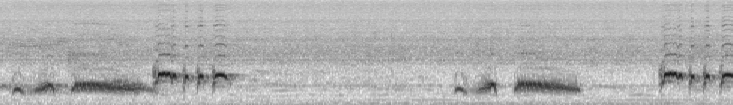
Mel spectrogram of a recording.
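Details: Local zebra dove in slow-voiced song: rapid clipped, stuttering high coos in two bursts, each close to lower, drawn-out, wavering coos from a calm Javan derkuku dove, with pauses between phrases.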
